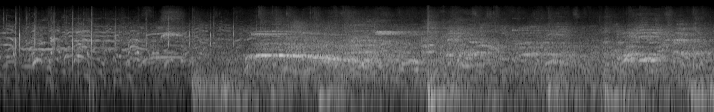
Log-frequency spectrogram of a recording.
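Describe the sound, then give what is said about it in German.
Basketball and volleyball play in a school gym on a hot day: a ball bounces sharply several times, sneakers squeak against the floor, and a crowd of voices murmurs and calls out throughout the game. “Die Sonne brutzelt auf die Köpfe aller Beteiligten herunter und trotz des Daches über dem Kopf in der Turnhalle beim Basketball und Volleyball ist die Hitze deutlich spürbar.”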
